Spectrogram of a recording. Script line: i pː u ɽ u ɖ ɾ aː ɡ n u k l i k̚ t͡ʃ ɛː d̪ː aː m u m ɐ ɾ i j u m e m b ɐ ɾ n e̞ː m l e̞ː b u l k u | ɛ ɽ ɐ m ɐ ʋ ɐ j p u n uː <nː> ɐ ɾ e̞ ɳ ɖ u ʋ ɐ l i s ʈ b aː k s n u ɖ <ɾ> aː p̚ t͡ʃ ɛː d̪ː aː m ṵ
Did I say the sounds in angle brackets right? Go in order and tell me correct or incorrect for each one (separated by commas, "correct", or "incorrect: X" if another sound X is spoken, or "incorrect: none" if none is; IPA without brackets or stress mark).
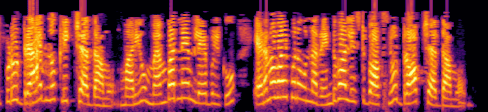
correct, correct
